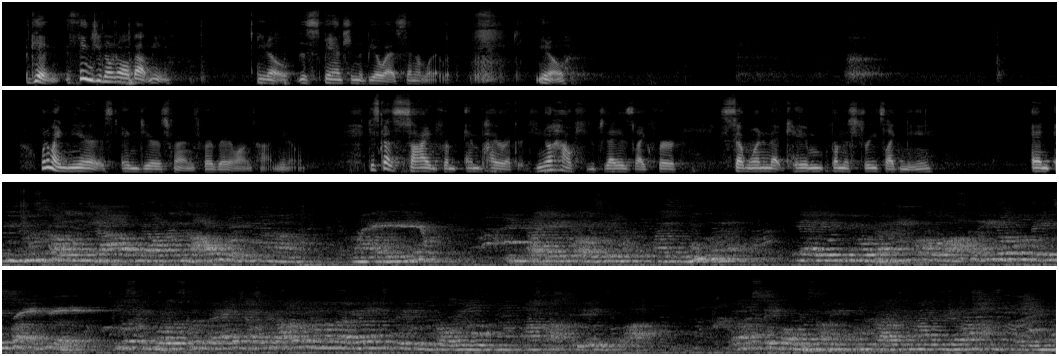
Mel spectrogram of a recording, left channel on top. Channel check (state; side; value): different; both; correlation 0.00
